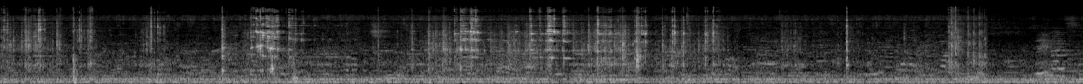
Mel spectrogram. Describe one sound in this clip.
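Ice cubes clink and rattle as they drop into glasses.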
